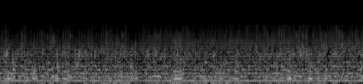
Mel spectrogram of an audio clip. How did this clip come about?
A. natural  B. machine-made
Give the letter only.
B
